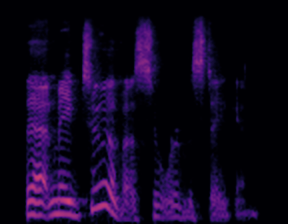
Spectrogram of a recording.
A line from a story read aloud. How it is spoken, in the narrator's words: Pam said dryly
